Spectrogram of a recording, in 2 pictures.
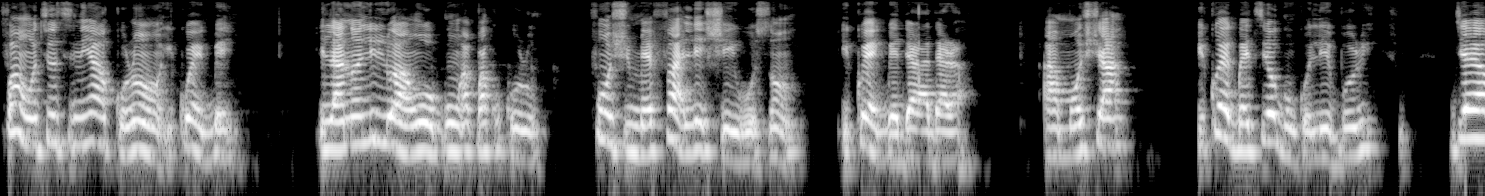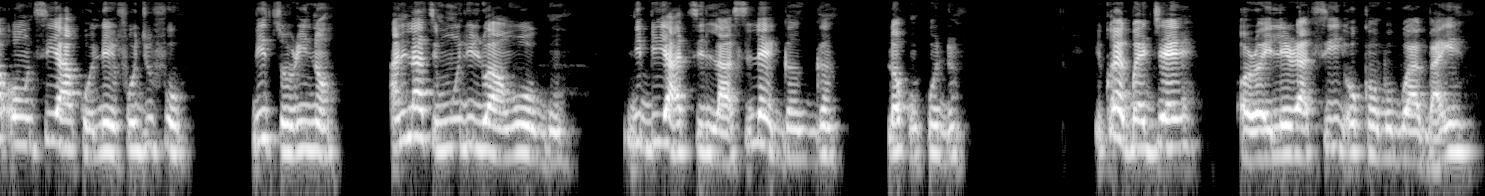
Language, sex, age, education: Yoruba, female, 30-45, tertiary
